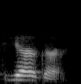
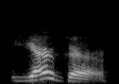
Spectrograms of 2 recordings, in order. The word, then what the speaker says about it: Yerger: It's pronounced Yerger. Yerger. – Mm-hmm. Y E R G E R. Yerger.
